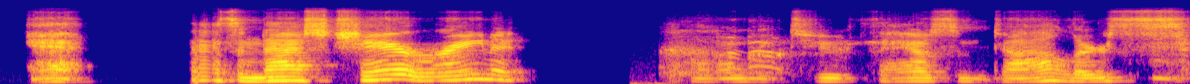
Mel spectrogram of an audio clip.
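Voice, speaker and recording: Using a put-on character voice, a man with a fairly high pitch and lively intonation speaks at a very slow pace, leaving long, frequent pauses. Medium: actual play. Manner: folksy, ingratiating salesman patter.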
